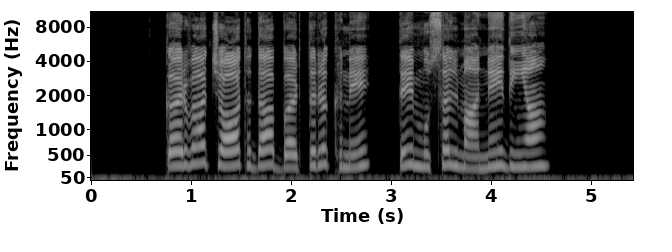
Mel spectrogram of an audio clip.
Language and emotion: Dogri, neutral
